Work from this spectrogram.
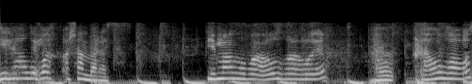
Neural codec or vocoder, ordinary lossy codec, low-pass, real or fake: codec, 16 kHz, 4 kbps, X-Codec, HuBERT features, trained on general audio; Opus, 16 kbps; 7.2 kHz; fake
